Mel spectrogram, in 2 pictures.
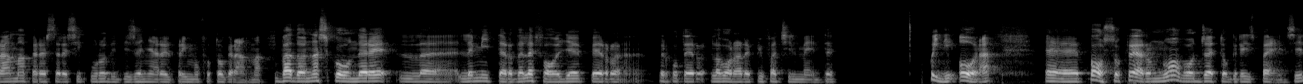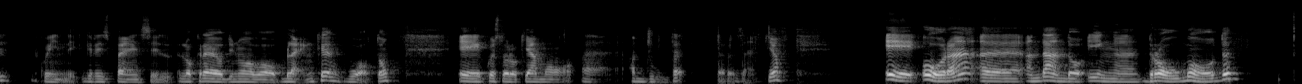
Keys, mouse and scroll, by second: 3.4 click, 11.7 shift+a, 18.0 click, 18.2 click, 20.0 g, 23.5 ctrl+Tab.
